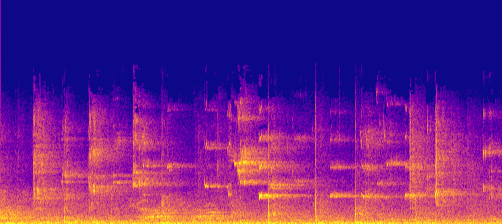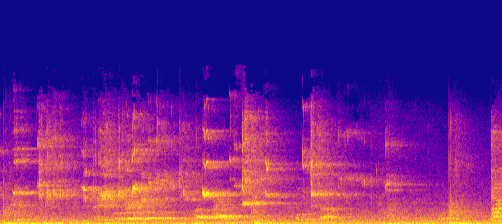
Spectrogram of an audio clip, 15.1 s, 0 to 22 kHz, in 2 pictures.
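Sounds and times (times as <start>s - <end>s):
players' voices: 0.0s - 15.0s
sneaker squeaks: 0.2s - 14.6s
basketball bouncing: 3.8s - 6.4s, 7.5s - 7.8s, 14.2s - 14.6s.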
